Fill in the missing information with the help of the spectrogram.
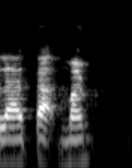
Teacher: baca la ta'manu, tapi dhammahnya itu jangan lepaskan. Hanya la ta'man. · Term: ismam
